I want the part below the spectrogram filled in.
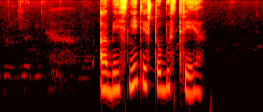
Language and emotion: Russian, neutral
